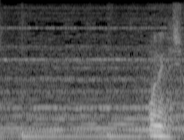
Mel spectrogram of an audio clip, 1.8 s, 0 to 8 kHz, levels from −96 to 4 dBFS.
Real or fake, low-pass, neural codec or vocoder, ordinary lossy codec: real; 7.2 kHz; none; Opus, 32 kbps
